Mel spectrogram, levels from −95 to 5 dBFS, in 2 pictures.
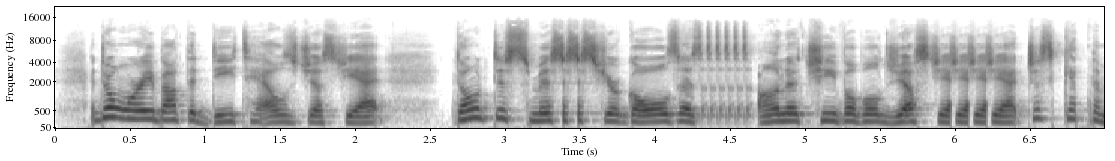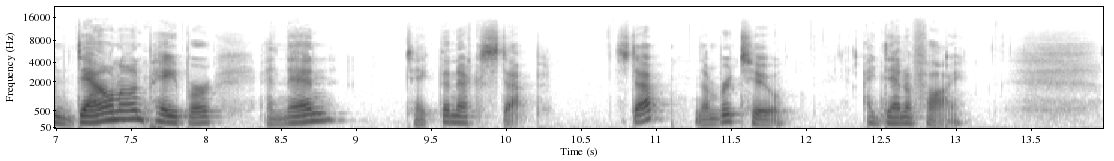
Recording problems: audio stuttering; at 3.5 s, at 4.5 s and at 6 s

